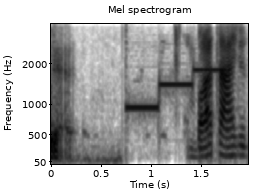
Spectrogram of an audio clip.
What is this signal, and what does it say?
Special information tone, with speech.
